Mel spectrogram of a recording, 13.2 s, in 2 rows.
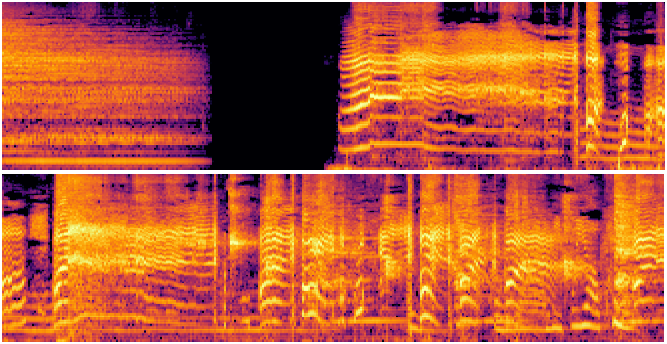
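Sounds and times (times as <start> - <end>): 
baby crying in a Gannan tea-picking opera scene: 3.4 - 13.2.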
